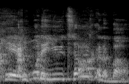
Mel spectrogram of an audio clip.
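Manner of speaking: high, loud, incredulous; what are you on about; exasperated. Retold or imitated. Retold exasperated reply to wife.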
